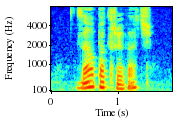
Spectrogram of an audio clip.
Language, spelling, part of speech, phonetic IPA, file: Polish, zaopatrywać, verb, [ˌzaɔpaˈtrɨvat͡ɕ], LL-Q809 (pol)-zaopatrywać.wav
